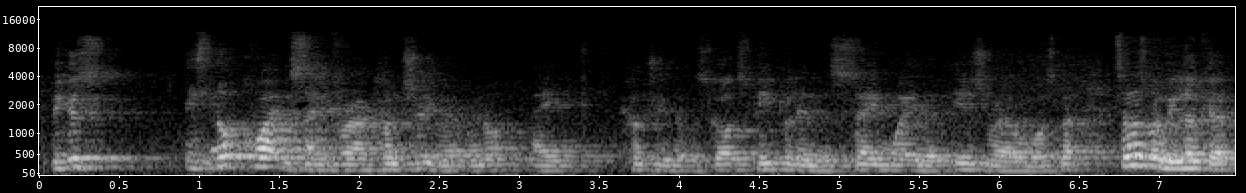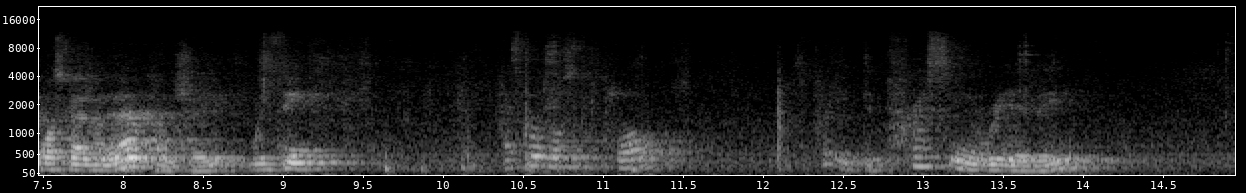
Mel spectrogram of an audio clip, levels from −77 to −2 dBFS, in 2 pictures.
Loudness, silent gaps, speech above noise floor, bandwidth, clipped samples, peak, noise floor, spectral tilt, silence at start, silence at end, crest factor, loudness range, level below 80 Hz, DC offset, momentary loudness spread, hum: -25 LUFS; none; 25 dB; 12 kHz; under 0.1%; -4 dBFS; -50 dBFS; -7 dB/octave; 0.05 s; 0.05 s; 22 dB; 12 LU; -62 dBFS; under 0.1%; 22 LU; none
